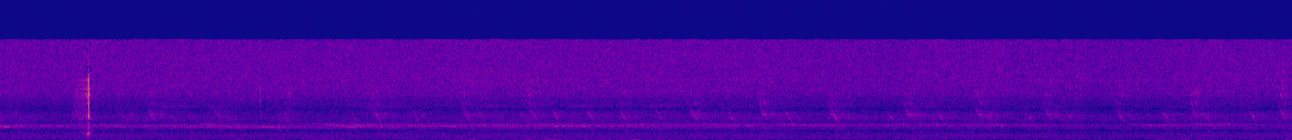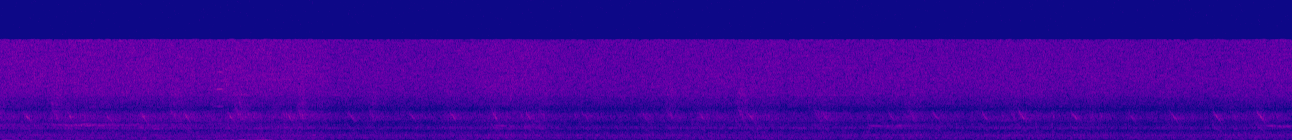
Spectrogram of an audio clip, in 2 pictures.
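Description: Near silence: faint bush ambience with a steady high drone that fades out about two-thirds of the way through, faint rapid ticking, and low rumbles in the first half.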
